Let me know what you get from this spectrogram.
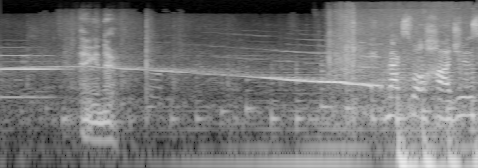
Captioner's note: siren blaring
